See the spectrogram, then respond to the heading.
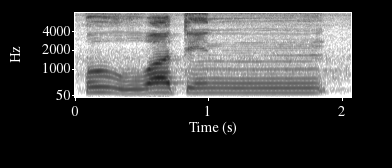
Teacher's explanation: قاف واو پیش قو، واو زبر وا، قوہ قوہ، تا دو زیر تین، قوتن قوتن، تنوین ہے، دو زیر ہیں تو یہاں پہ غنہ بھی کریں گے ہم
